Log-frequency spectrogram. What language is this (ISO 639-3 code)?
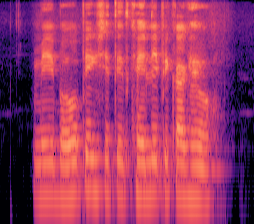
mar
